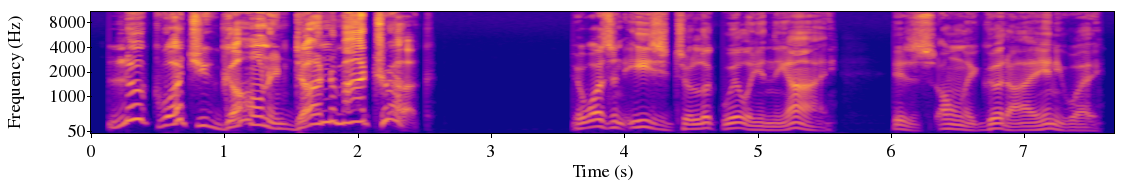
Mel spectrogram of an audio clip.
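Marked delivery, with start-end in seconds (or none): 0.1-2.6 high, loud, accusing character voice; yelled. A narrator's reading. Ice cream man to the officer who hit his truck, yelling. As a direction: yell it high, pitch leaping on the key words. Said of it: "he yelled, coming to his senses".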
